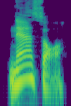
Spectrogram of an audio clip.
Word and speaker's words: Nassau: Friday's good news story featuring roller derby in Nassau County, New York is actually pronounced Nassau. Same as Nassau, Bahamas.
